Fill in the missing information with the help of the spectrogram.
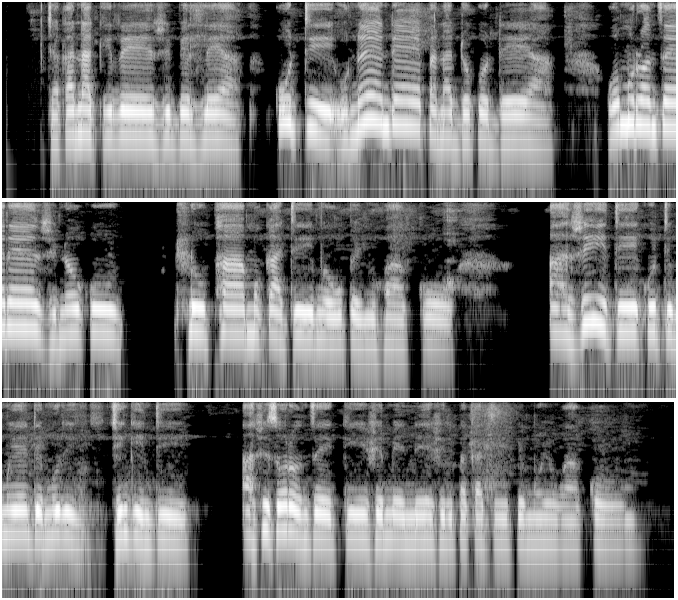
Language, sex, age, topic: Ndau, female, 36-49, health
